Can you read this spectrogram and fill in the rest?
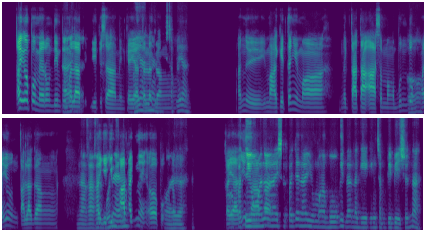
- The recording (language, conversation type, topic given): Filipino, unstructured, Ano ang mga ginagawa mo para makatulong sa paglilinis ng kapaligiran?
- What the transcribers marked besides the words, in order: tapping; gasp; wind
